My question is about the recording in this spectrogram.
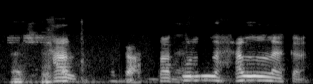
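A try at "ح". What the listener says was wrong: না, হা গলার মধ্যে চলে যাচ্ছে, হা সেই হানা হাই হদ্দিক যেটা ওই যেমন একটু আগে ছিল ওয়াহিদা ওইখানা হ্যাঁ ঠিক সরাসরি আমরা ছোটবেলায় খেলার ছলে বাচ্চাদেরকে ভয় দেখাতাম না, ভূত আসতেছে এমন একটা আওয়াজ করতাম যে গলার মধ্যখান থেকে ওই রকম একটা আওয়াজ বের করে।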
